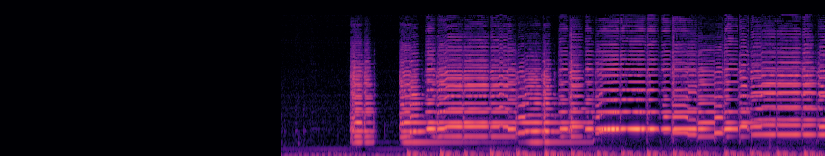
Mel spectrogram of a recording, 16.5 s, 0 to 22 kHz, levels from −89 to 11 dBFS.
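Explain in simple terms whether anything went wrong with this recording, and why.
At 15.40 s there is a repeated buffer: new audio arrived late, so a tiny, roughly 1.5 ms slice played three times, causing a brief click or buzz.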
